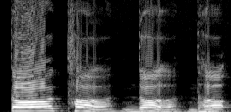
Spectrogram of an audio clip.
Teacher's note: दांत और जिह्वा के सहारे जो वर्ण उच्चारण किए जाते हैं उन्हें दंत वर्ण कहते हैं।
